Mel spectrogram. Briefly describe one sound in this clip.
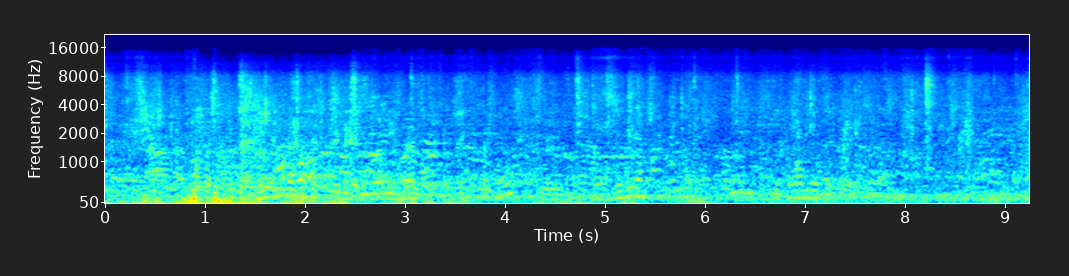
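A large crowd of men and women chants together outdoors.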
